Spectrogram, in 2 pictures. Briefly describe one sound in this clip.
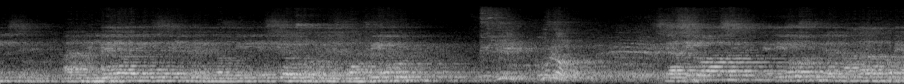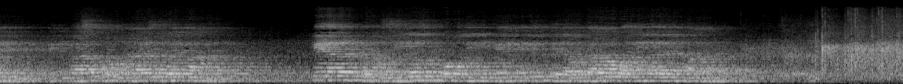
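A group of men sings together through a microphone in an echoing hall.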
